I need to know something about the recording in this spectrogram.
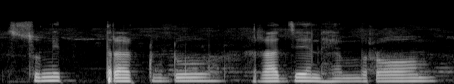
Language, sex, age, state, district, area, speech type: Santali, female, 30-45, West Bengal, Malda, rural, spontaneous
